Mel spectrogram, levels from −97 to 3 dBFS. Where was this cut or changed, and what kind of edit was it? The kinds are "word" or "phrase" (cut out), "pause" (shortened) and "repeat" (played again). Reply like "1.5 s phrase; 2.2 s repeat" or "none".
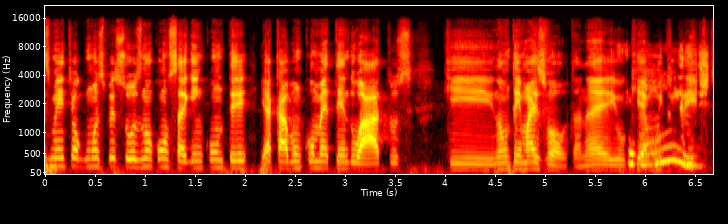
2.1 s pause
